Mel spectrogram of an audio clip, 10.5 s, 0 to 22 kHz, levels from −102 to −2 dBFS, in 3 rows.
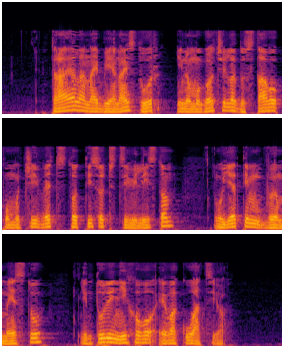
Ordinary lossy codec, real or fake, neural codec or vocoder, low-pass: AAC, 24 kbps; real; none; 19.8 kHz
